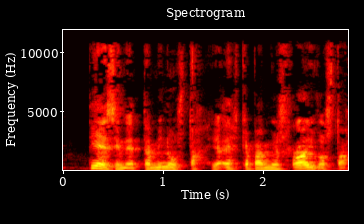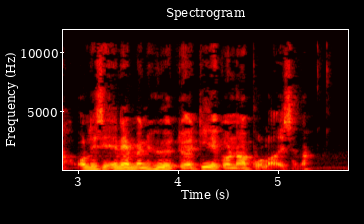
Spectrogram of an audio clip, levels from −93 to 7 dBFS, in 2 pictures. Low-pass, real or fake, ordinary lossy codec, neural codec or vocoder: 10.8 kHz; real; MP3, 48 kbps; none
